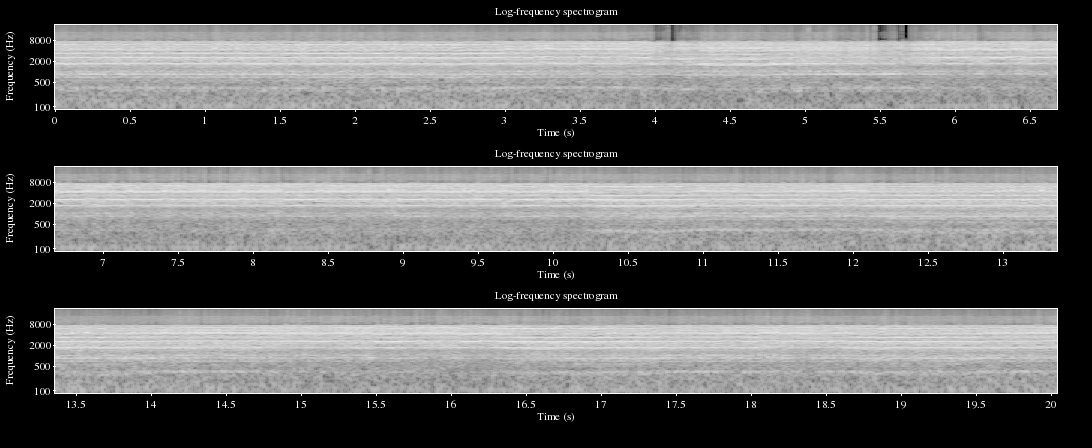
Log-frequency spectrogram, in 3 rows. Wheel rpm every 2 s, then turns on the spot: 210, 220, 230, 230, 230, 220, 220, 230, 220, 230.
none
